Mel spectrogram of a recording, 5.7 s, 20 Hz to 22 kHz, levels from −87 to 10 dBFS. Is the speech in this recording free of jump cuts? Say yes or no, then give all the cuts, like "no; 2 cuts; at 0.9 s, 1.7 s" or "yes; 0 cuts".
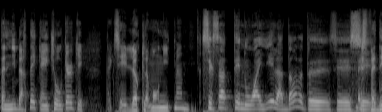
no; 2 cuts; at 2.6 s, 2.9 s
